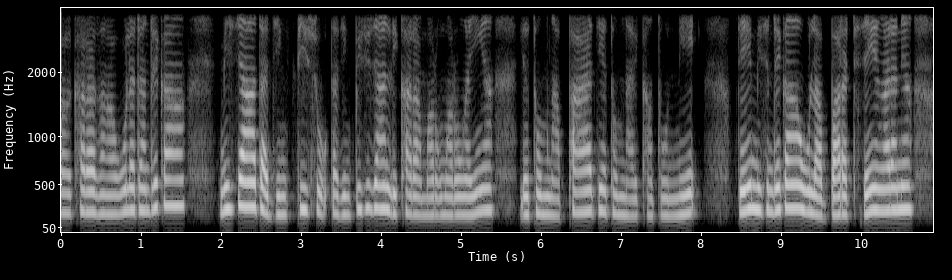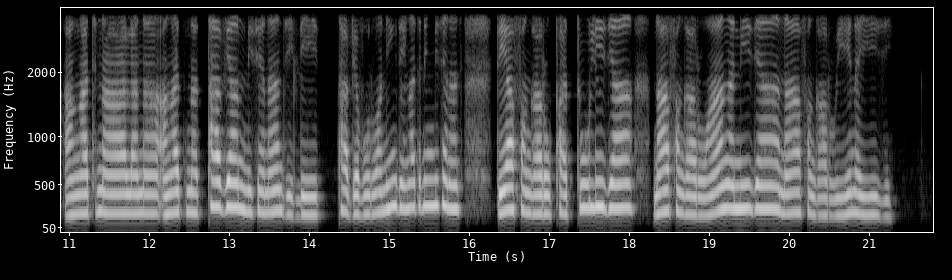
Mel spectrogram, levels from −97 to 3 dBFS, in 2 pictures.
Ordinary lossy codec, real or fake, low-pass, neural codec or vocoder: none; real; 3.6 kHz; none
